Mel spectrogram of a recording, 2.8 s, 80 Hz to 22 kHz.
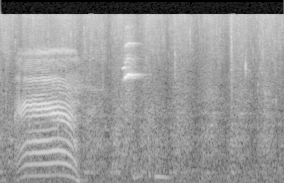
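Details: Old cat Butch, aged 20, protests as bath water starts on July 5, 2012: one loud, arched, nasal meow lasting under a second, then faint splashing and a short high squeak amid household noise.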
